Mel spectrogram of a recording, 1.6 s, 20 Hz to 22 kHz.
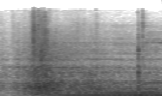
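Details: Epson L3250 printer making noise and not printing: low motor hum broken by sharp clacks as the paper feed gear skips while making a copy, then a paper error and the printer stops.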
